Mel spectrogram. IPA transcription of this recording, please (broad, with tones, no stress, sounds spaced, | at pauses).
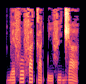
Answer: b ɛ˧ f o˦ f a˦ k a˧ k͡p i˧ f i˦ d͡ʒ a˦˨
